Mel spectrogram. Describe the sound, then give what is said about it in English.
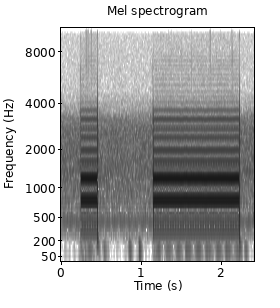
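Atlanta CCSA telephone dial tone reached through a Columbia PBX, sounding as two loud, steady electronic tone bursts: a short one, then a longer one lasting about a second, over a faint low line hum. “5 is the code for CCSA in Columbia, and so here we are sitting on an Atlanta CCSA dial tone,”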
